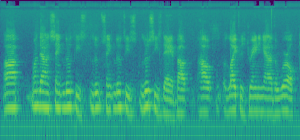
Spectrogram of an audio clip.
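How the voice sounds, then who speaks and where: A man's voice: mid-range voice, level tone. Older man lecturing in an echoey room. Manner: halting, many fillers and restarts; reads verse lines slowly and with stress. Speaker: literature professor. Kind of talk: classroom lecture. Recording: echoey room with faint ambient noise.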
